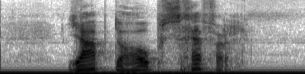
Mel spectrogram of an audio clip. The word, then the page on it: Jaap de Hoop Scheffer: [ˈjaːb də ɦoːp ˈsxɛfər]; Dutch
